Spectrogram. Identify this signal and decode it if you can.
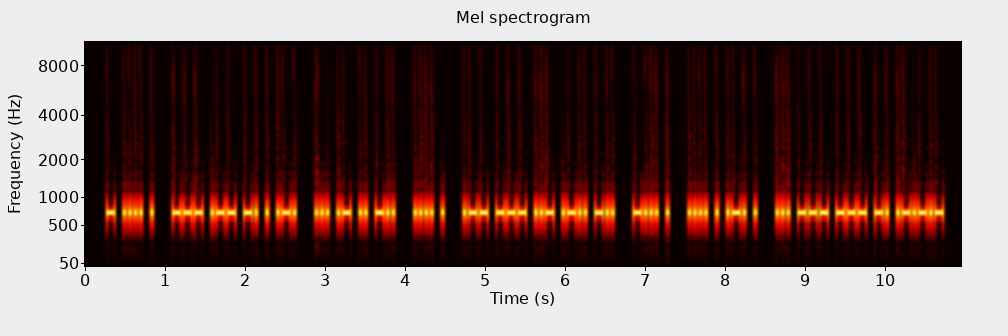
Morse code, heard as a keyed tone, about 34 wpm, 700 Hz. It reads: THE OWNER SAID HE WOULD BE HERE SOON.
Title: Sentences from Top 1600 Words 35wpm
